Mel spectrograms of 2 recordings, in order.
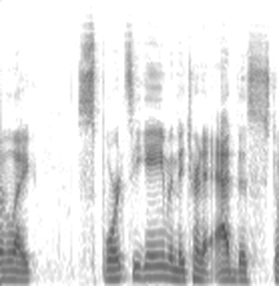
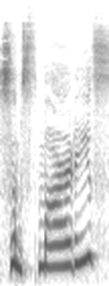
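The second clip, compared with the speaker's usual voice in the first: put-on creepy old man voice, higher. Imitating a game character who sounded like the Family Guy old man: imitating the Family Guy old man. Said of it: "the old man from Family Guy who's always trying".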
